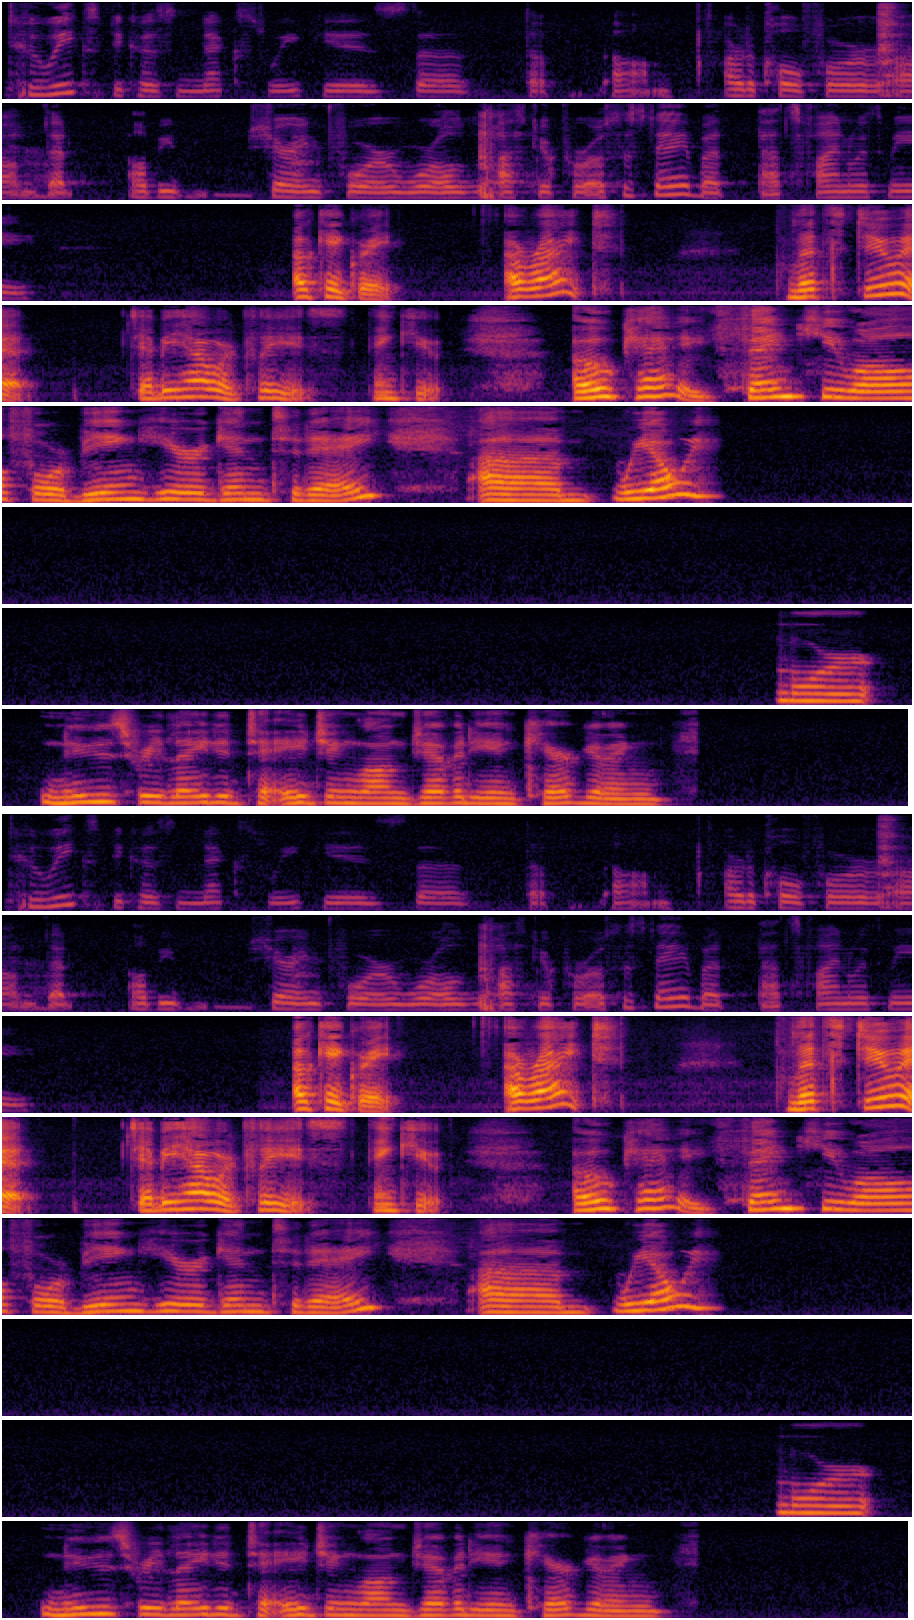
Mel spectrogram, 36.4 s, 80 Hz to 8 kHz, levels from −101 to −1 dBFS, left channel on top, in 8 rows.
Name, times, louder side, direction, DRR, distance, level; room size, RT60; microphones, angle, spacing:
voice 1, 0.0-2.3 2.6-2.7 3.0-4.9 5.2-9.2, left 2 dB, 65° left, 3.2 m, -48 dB
voice 2, 10.5-11.1 11.6-12.2 13.0-13.8 14.3-15.8, right 4 dB, 60° right, 0.8 m, -26 dB
voice 3, 16.0-21.8 31.2-31.6 32.0-35.3, left 3 dB, 25° left, 0.3 m, -28 dB
head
